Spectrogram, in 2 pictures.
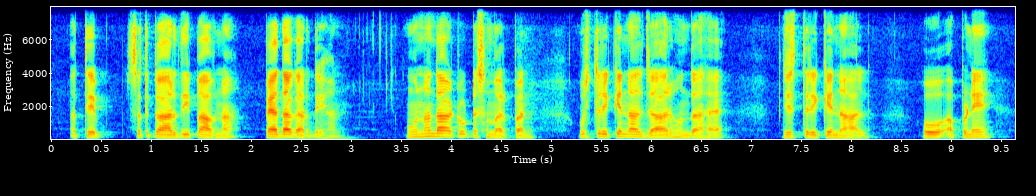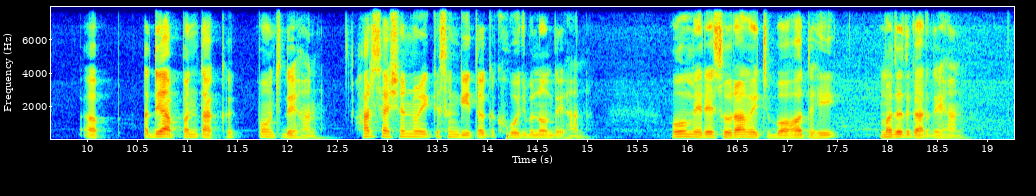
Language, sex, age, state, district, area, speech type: Punjabi, male, 18-30, Punjab, Amritsar, urban, spontaneous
